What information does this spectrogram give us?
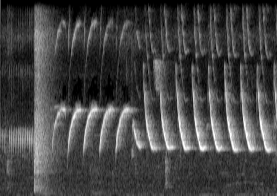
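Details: Caged canary singing in a steady, very active way, used as a lure song to stimulate young canaries into breeding condition: a sharp burst, then arching whistled notes about three per second, speeding into a brighter, faster series of repeated downslurred notes.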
